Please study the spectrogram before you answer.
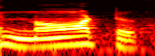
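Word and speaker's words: knot: इसको पढ़ेंगे केवल नो के एनटी इसको हम पढ़ेंगे नॉट के एन आई एफ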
